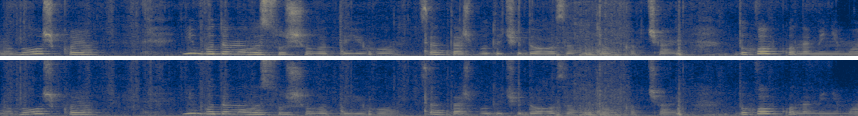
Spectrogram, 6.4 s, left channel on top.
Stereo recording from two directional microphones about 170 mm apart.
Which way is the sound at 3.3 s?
15° left (ahead or behind).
